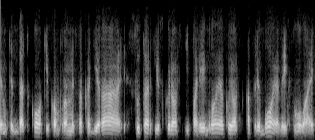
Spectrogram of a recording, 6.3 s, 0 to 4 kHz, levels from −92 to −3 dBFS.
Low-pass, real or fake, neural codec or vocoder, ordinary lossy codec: 3.6 kHz; fake; codec, 16 kHz, 4.8 kbps, FACodec; Opus, 32 kbps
